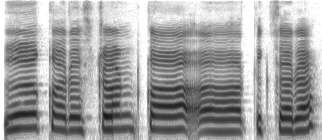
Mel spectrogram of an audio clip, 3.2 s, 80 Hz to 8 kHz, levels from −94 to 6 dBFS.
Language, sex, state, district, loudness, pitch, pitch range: Hindi, female, Haryana, Charkhi Dadri, -13 LUFS, 235 Hz, 220-245 Hz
